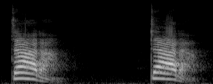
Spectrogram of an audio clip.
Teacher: so it's just the opposite of an I am in that it starts with a stressed beat and ends on an unstressed beat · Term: falling meter, trochee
